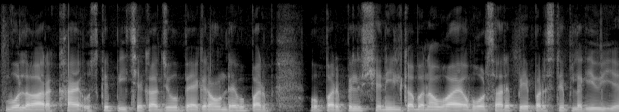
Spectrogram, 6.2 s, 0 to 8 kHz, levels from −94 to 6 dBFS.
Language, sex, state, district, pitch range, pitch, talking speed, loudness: Hindi, male, Bihar, West Champaran, 105-120 Hz, 110 Hz, 260 wpm, -20 LUFS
